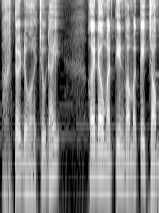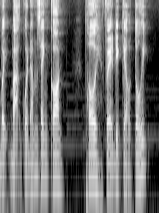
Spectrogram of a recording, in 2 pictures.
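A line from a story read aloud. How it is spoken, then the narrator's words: Loud laughing. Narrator (Vietnamese): ông Kim cười lớn bảo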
